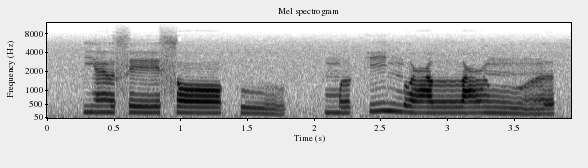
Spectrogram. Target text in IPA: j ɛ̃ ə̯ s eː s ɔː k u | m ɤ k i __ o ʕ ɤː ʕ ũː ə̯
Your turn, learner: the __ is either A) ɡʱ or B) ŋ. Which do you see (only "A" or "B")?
B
